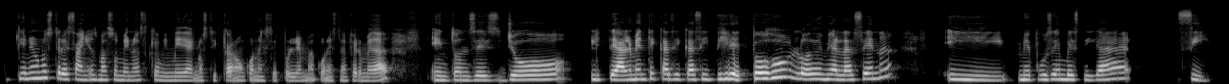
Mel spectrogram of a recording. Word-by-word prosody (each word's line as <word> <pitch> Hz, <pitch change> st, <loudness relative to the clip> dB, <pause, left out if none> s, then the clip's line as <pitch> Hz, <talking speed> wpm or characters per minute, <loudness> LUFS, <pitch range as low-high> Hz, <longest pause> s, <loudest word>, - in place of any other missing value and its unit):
tiene 270 Hz, +1 st, -1 dB
unos 300 Hz, +1 st, 0 dB
3 245 Hz, -2 st, +1 dB
años 220 Hz, -1 st, -2 dB
más 210 Hz, +1 st, -4 dB
o 215 Hz, -, -6 dB
menos, 200 Hz, +1 st, -7 dB
que 205 Hz, -, -8 dB
a -, -, -7 dB
mí 180 Hz, -, -7 dB
me 185 Hz, 0 st, -4 dB
diagnosticaron 180 Hz, -, -5 dB
con -, -, -7 dB
este 180 Hz, 0 st, -11 dB
problema, 175 Hz, -12 st, -7 dB
con 100 Hz, -2 st, -8 dB
esta 90 Hz, -, -11 dB
enfermedad. 180 Hz, 0 st, -2 dB, 0.4 s
Entonces, 195 Hz, -1 st, -3 dB
yo, 220 Hz, +3 st, +2 dB
literalmente, 225 Hz, +3 st, +3 dB
casi, 235 Hz, -2 st, -1 dB
casi, 230 Hz, 0 st, 0 dB
tiré 245 Hz, -1 st, +5 dB
todo 275 Hz, +7 st, +6 dB
lo 260 Hz, -5 st, +3 dB
de 245 Hz, 0 st, +2 dB
mi 235 Hz, 0 st, +1 dB
alacena 260 Hz, -, +1 dB, 0.5 s
y 210 Hz, -4 st, -1 dB
me 220 Hz, -1 st, 0 dB
puse 225 Hz, +1 st, -1 dB
a -, -, +1 dB
investigar 225 Hz, +3 st, 0 dB, 0.4 s
sí. 195 Hz, -7 st, -7 dB
220 Hz, 170 wpm, -20 LUFS, 195-240 Hz, 0.5 s, todo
